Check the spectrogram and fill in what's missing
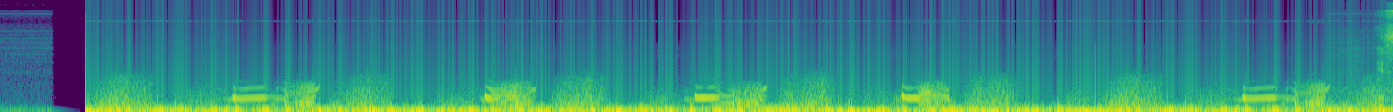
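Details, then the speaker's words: Recorded wheezes: repeated breaths carrying high-pitched, musical whistling tones, characteristic of smooth-muscle bronchospasm in an asthma attack. "os sibilos são característicos da crise de asma os sibilos são característicos do broncoespasmo da musculatura Lisa que está presente em crise de asma"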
